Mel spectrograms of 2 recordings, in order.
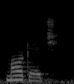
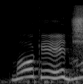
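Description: First: Said in the usual way. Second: Mortgage said high and loud; self-mocking Mortgage, pitched right up; exaggerated pronunciation. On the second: Shown as a demonstration. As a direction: blow up the word Mortgage, playfully. Mocks own pronunciation of mortgage.

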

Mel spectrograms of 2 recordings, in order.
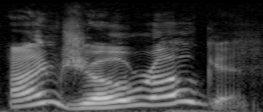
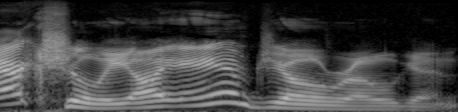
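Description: First: Much higher, louder, slow squeal; hammed-up failed impression, loud; Joe Rogan impression. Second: Slow, put-on bad impression; a weak try at his voice; Joe Rogan impression. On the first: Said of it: "I can't do voices". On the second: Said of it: "Is that his voice? That's not his voice".

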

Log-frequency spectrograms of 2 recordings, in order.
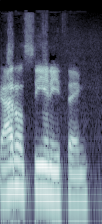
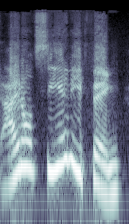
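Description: First: Said in the usual way. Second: High, raised-voice retort; exclaimed out loud. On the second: Retold or imitated. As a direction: blurt it out high, reenacting a baffled reply. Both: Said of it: "I said that out loud".

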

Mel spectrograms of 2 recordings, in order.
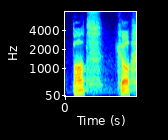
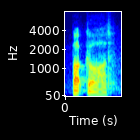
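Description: First: Said in the usual way. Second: Hushed refrain. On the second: Shown as a demonstration. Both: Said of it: "repeated refrain".

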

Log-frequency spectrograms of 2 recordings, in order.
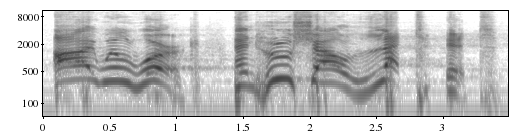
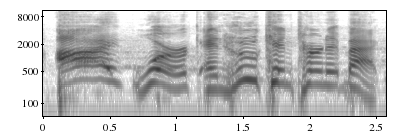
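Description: First: Slow, raised, archaic scripture intonation; King James reading. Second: Raised plain scripture read; modern translation reading. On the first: Pastor demonstrating the King James wording, slow and raised. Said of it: "King James can be a little misleading". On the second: Pastor comparing the modern translation, raised. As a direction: read the modern version straight. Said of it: "Look at this same verse". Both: Shown as a demonstration.

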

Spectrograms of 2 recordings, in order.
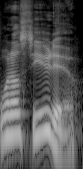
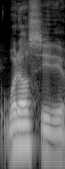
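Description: First: Higher-pitched question thrown back; cheeky retort. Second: Said in the usual way. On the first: Retold or imitated. Musician turning the border guard's question back, cheeky retort.

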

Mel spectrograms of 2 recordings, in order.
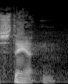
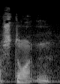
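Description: First: Stanton said as STAN-tun, flat short a; first take says Stanton like the letters spell it. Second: Staunton said as STAWN-tun, open aw vowel; Staunton with aw sound. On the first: Host unsure of the town name, says Stanton. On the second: Host corrects the town name to Staunton, aw vowel. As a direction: correct himself to the local Staunton, softer. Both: Shown as a demonstration. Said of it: "Or Staunton".

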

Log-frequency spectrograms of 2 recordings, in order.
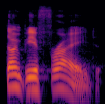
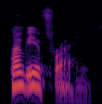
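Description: First: Said in the usual way. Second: Much softer, almost breathed; hushed. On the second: Shown as a demonstration. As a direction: drop to a hush for comfort. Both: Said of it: "what Jesus is saying to you today".

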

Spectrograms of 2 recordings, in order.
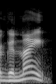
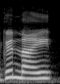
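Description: First: Said in the usual way. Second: Put-on higher, childlike reply; small high-pitched child's voice; little daughter's voice. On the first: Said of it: "and I said to her". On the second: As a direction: imitate a toddler saying good night. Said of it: "So she was like".

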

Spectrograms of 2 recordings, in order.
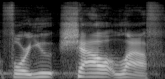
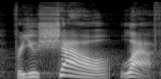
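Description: First: Very slow, "shall" pressed hard in "For you shall laugh"; slower emphasis. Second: Slow reading, weight on shall in "for you shall laugh"; slow emphasis. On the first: Preacher pointing out the divine passive, pressing "shall". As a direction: stretch every word, hit "shall". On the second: Preacher reading the promise from the passage, slow and weighty. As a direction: lean on "shall", drawn out. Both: Shown as a demonstration. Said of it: "Notice how the reaction, the response".

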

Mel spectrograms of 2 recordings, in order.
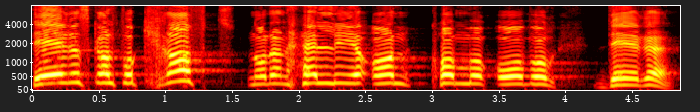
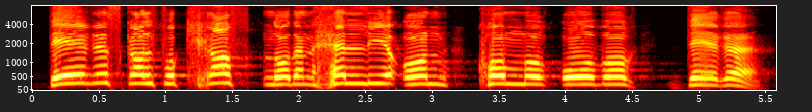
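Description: First: Slow, deliberate, stressing Dere; solemn repeated Bible verse; slow emphatic scripture reading again. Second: Solemn deliberate Bible quote; slow emphatic scripture reading. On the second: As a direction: read slowly, weighing each word. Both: Shown as a demonstration.

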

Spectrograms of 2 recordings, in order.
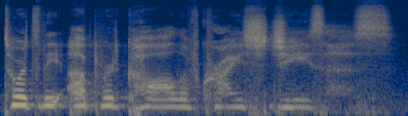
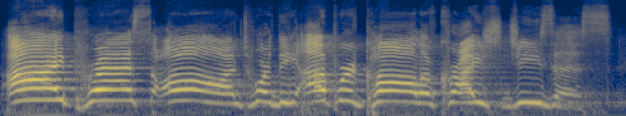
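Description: First: Hushed, prayerful whisper, half the level; soft devotional whisper. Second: Loud, ringing preacher's declaration; full-voiced sermon cry; preached declaration. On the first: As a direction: breathe the words out in a whisper. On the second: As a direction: proclaim it boldly. Preaching over music. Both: Real, not acted.

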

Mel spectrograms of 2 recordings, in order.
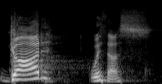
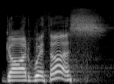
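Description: First: "God" leaned on, slow and louder; stress on God. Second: "us" stressed, slow, "God" lighter. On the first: Pastor teaching the congregation the first emphasis, stressing "God". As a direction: hit "God" first, then let "with us" fall. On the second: Pastor showing the congregation a second emphasis, stressing "us". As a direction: land the weight on "us" at the end. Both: Shown as a demonstration. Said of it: "Three ways".

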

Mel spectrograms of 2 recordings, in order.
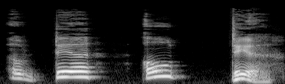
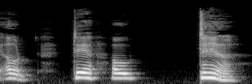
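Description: First: Tearful oh dear. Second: High loud wail rising on the first dear; sobbing oh dear. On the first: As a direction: cry it, letting the last dear drop. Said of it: "crying afresh". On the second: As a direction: wail it up then let it fall. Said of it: "sobbed Toad". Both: Acted.

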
